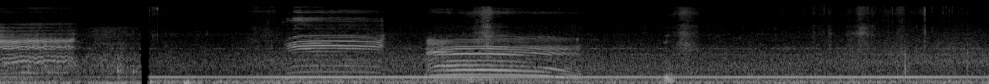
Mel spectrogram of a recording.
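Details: Strange-sounding sheep at a petting farm where a Basenji dog is visiting: a short bleat, then two long quavering bleats in close succession, over a persistent hum and faint background noise.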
